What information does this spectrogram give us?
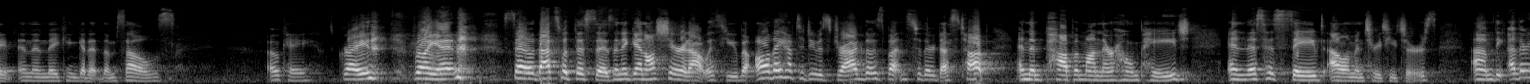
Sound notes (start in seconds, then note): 3.7 laughing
